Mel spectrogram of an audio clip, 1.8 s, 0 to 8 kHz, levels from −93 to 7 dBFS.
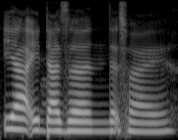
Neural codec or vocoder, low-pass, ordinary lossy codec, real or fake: none; none; none; real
